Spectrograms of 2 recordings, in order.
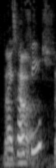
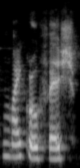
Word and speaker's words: microfiche: That's microfiche? That's how it's pronounced. – Yeah. – It sounds like you're saying it like microfish, but with like a European accent.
